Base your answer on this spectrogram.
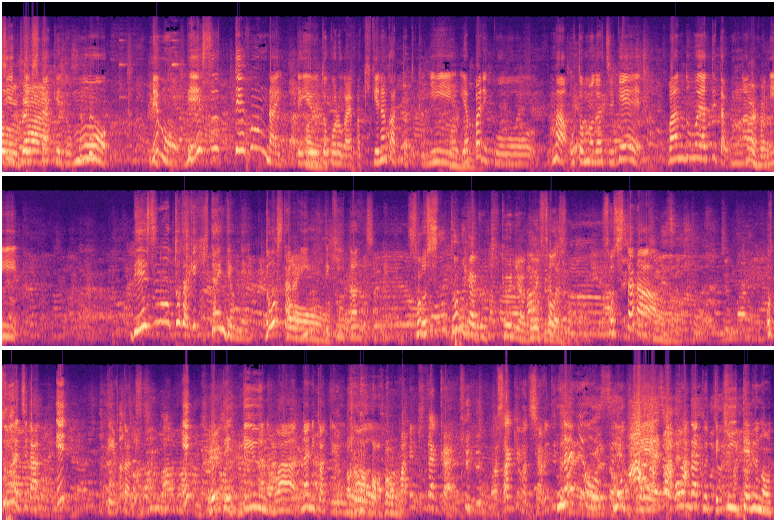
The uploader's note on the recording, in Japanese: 東中野「雑談」さんにておこなわれた名盤ラジオ初のオフ会公開収録②！各メンバー、いつも以上にたいへん酔っ払っております。お店の雰囲気、臨場感も含めてお楽しみください。お酒を飲みながらダラダラと語っていく番組です。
